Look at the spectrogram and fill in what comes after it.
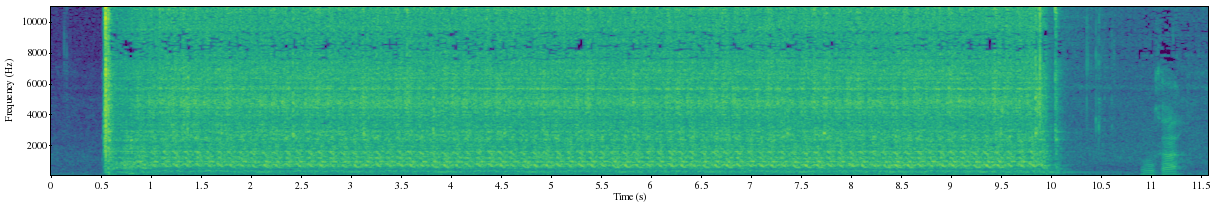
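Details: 1976 Lincoln Continental, 460 big block, 41,000 original miles: starter churns steadily at about three beats a second for nine seconds, engine never catches. Cranks but won't start; probably no spark.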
